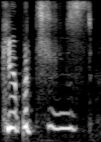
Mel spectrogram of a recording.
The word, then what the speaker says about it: KPTSTRZ: Playing the Sylvanas, it is KPTSTRZ, which I believe is pronounced Kipachist.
